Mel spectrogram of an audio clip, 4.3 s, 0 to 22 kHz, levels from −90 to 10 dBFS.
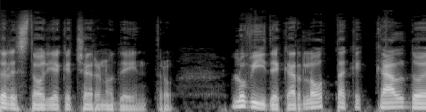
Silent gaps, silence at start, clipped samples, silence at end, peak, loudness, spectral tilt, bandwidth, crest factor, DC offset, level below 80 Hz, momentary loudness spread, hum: none; 0 s; under 0.1%; 0 s; 0 dBFS; -17 LUFS; -6.5 dB/octave; 13 kHz; 16 dB; under 0.1%; -32 dBFS; 11 LU; none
